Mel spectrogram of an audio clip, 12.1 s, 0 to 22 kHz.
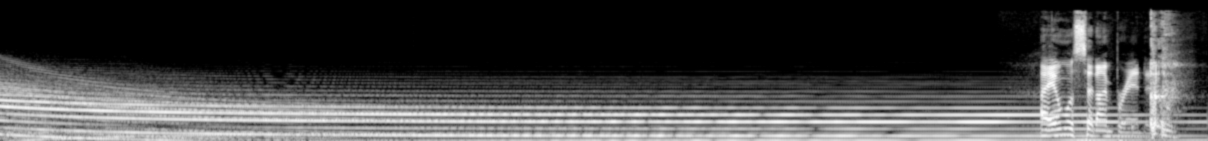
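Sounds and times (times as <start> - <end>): held synthesizer chord: 0.0 - 12.0.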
